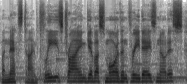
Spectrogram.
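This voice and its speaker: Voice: mid-range voice, a little slow, over music, lightly acted. An actor playing an earnest, composed teenage boy, a student council president, in an anime fandub radio play. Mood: weary, polite.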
